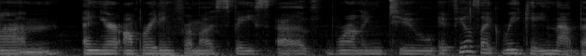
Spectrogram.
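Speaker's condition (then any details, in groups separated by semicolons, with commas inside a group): No condition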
